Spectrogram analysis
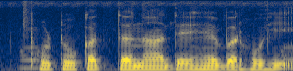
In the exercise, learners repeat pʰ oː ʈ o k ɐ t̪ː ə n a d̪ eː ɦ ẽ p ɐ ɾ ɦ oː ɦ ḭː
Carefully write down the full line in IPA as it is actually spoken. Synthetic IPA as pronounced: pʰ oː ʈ o k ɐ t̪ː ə n a d̪ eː ɦ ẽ b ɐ ɾ ɦ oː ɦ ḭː

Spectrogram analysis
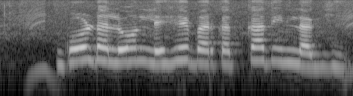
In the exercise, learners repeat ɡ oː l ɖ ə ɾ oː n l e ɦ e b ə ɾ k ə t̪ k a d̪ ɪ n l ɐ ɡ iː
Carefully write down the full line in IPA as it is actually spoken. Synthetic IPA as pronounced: ɡ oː l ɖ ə l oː n l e ɦ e b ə ɾ k ə t̪ k a d̪ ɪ n l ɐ ɡ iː

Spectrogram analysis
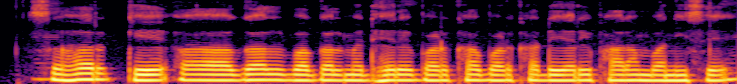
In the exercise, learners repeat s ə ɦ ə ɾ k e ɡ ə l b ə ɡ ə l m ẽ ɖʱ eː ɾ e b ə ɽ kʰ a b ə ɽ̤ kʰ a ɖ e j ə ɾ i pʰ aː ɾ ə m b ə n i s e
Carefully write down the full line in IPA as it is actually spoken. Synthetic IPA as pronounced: s ə ɦ ə ɾ k e ɡ ə l b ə ɡ ə l m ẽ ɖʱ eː ɾ e b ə ɽ kʰ a b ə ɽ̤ kʰ a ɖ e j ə ɾ i pʰ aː ɾ ə m b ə n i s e

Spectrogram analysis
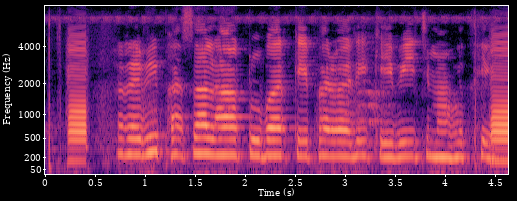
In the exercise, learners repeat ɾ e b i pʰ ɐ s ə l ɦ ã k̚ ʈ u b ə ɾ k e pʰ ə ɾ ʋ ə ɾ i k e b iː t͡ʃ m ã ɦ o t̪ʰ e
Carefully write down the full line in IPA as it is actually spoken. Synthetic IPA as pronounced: ɾ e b i pʰ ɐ s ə l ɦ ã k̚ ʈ u b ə ɾ k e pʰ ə ɾ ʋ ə ɾ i k e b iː t͡ʃ m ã ɦ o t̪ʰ e

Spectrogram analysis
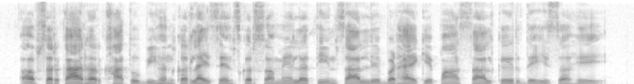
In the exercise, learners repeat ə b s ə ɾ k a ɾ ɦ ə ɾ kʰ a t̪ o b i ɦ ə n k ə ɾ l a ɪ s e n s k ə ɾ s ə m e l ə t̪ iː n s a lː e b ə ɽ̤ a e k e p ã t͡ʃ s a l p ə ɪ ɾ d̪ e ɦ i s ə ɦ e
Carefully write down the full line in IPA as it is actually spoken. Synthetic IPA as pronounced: ə b s ə ɾ k a ɾ ɦ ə ɾ kʰ a t̪ u b i ɦ ə n k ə ɾ l a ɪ s e n s k ə ɾ s ə m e l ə t̪ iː n s a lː e b ə ɽ̤ a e k e p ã t͡ʃ s a l k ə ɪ ɾ d̪ e ɦ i s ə ɦ e

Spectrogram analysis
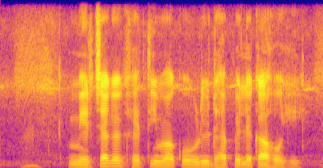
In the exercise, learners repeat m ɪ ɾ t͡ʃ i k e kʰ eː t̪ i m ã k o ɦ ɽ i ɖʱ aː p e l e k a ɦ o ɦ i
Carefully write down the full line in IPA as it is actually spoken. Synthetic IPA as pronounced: m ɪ ɾ t͡ʃ a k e kʰ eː t̪ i m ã k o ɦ ɽ i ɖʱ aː p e l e k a ɦ o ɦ i

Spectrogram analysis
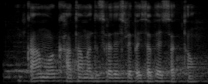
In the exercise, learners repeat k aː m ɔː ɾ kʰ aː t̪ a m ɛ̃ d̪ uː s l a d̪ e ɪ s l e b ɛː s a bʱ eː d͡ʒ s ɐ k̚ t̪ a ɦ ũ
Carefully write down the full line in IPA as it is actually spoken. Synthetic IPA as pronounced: k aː m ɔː ɾ kʰ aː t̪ a m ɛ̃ d̪ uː s ɾ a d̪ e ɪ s l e p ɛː s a bʱ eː d͡ʒ s ɐ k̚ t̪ a ɦ ũ

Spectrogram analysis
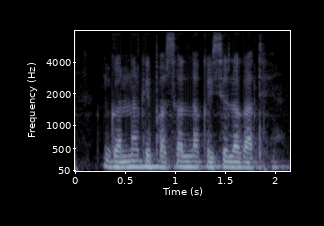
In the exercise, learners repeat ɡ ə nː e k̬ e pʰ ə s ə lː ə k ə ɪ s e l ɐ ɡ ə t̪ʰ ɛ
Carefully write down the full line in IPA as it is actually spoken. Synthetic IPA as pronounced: ɡ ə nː a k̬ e pʰ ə s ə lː a k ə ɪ s e l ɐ ɡ a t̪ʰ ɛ

